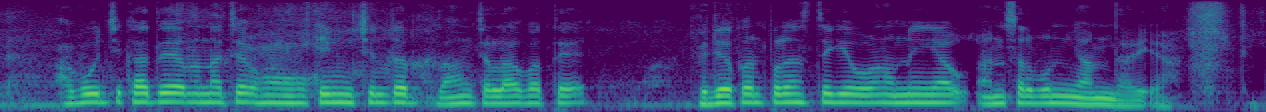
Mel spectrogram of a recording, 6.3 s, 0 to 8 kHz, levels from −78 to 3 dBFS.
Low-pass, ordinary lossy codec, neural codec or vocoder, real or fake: none; none; codec, 16 kHz, 2 kbps, X-Codec, HuBERT features, trained on LibriSpeech; fake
